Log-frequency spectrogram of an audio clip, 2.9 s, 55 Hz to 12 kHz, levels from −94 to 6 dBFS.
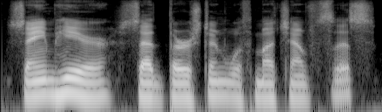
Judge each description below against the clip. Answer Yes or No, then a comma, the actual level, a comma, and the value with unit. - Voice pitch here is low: Yes, low, 115 Hz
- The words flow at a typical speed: Yes, average, 145 wpm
